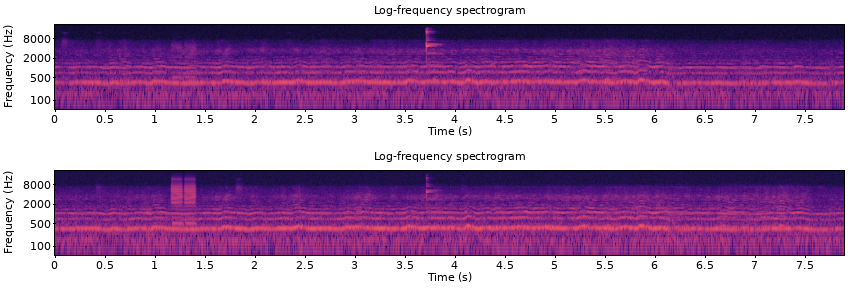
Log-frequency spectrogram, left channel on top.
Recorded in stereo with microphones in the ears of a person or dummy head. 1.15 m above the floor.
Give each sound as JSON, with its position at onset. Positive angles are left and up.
{"t": 1.1, "sound": "a buzzer", "side_deg": -70}
{"t": 3.7, "sound": "a clink", "side_deg": 30}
